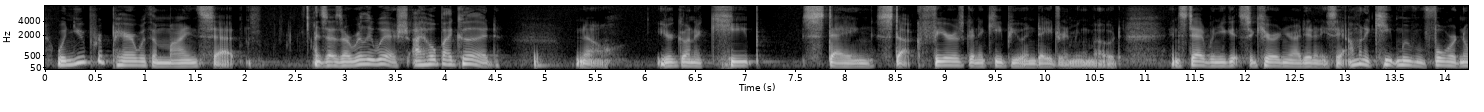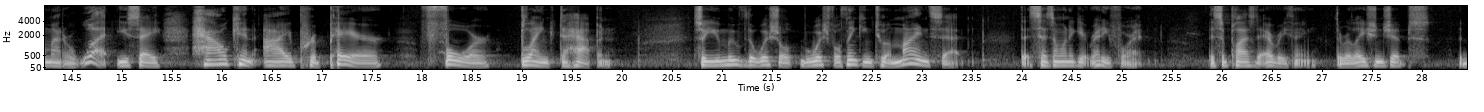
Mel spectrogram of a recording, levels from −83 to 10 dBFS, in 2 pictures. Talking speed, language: 180 wpm, English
